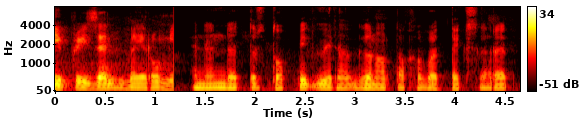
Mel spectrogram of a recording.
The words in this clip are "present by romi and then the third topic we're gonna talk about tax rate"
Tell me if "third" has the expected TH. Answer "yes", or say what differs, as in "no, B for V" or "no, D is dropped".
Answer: no, T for TH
